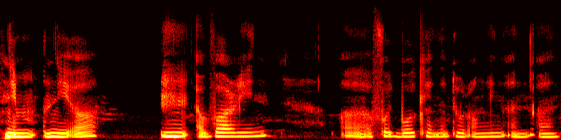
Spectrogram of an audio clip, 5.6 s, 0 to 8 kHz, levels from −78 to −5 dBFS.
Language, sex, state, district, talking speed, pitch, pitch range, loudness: Mizo, female, Mizoram, Aizawl, 140 wpm, 215 Hz, 205-230 Hz, -20 LUFS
